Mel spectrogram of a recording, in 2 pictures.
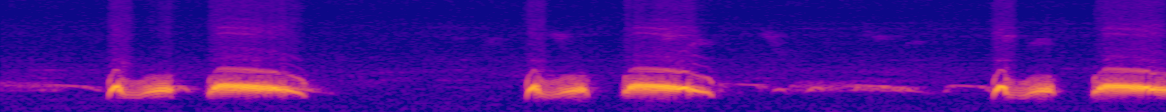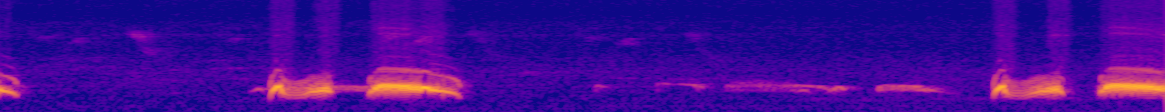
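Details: Spotted dove coo used as a decoy call to attract doves. Five throaty two-note phrases repeat about every two and a half seconds, each a short note and then a longer burred, falling coo. Faint soft murmurs fill some of the gaps.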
